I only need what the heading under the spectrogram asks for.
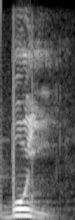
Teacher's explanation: এবারে বই বইটা যে পেচ্ছি ওই ওইটা কিন্তু ও আর ই ও টা সম্পূর্ণ উচ্চারণ হচ্ছে ই টা কিন্তু অতটা সম্পূর্ণ উচ্চারণ হচ্ছে না এখানে অর্ধস্বরান্ত হয়ে যাচ্ছে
